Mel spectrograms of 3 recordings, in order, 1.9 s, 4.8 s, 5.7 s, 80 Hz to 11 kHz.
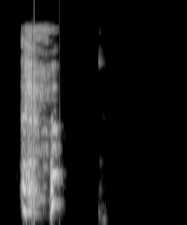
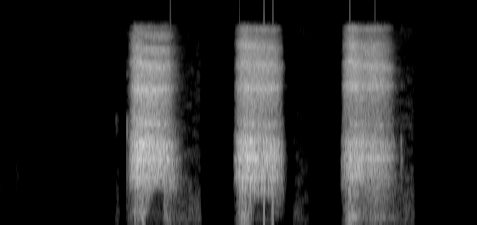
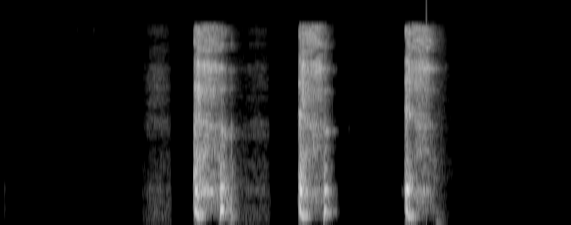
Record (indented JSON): {
  "cough_length": "1.9 s",
  "cough_amplitude": 30356,
  "cough_signal_mean_std_ratio": 0.31,
  "exhalation_length": "4.8 s",
  "exhalation_amplitude": 27307,
  "exhalation_signal_mean_std_ratio": 0.42,
  "three_cough_length": "5.7 s",
  "three_cough_amplitude": 31799,
  "three_cough_signal_mean_std_ratio": 0.29,
  "survey_phase": "beta (2021-08-13 to 2022-03-07)",
  "age": "45-64",
  "gender": "Female",
  "wearing_mask": "No",
  "symptom_none": true,
  "smoker_status": "Ex-smoker",
  "respiratory_condition_asthma": false,
  "respiratory_condition_other": false,
  "recruitment_source": "REACT",
  "submission_delay": "2 days",
  "covid_test_result": "Negative",
  "covid_test_method": "RT-qPCR",
  "influenza_a_test_result": "Unknown/Void",
  "influenza_b_test_result": "Unknown/Void"
}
